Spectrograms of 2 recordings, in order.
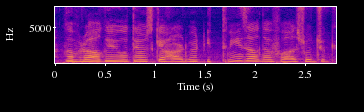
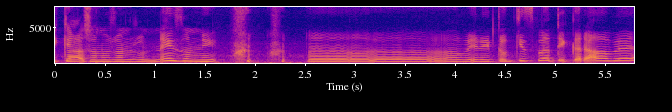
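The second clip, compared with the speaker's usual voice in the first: crying sulk; 4 dB louder than usual. Acted. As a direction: wail through sobs, refusing to listen. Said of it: "रोने लग जाती है". (रोते-रोते ऊँची आवाज़ में शिकायत)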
